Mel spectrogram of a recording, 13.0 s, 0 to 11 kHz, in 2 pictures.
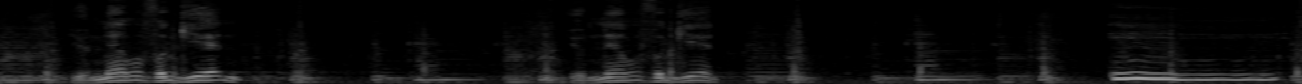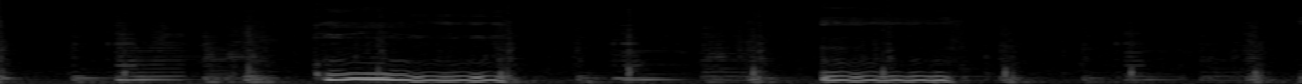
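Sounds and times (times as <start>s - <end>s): plucked acoustic guitar: 0.0s - 13.0s
man humming low: 5.6s - 6.5s, 8.1s - 9.2s, 10.6s - 11.4s.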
